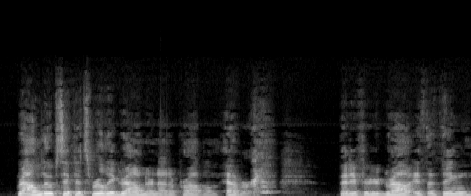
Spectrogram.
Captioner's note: chuckles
